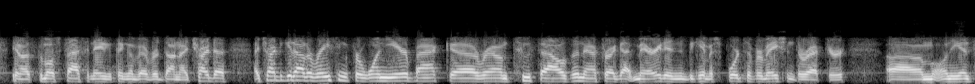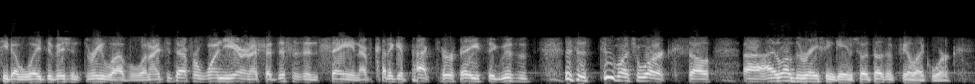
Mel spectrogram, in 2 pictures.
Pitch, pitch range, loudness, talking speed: 140 Hz, 125-150 Hz, -11 LUFS, 260 wpm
